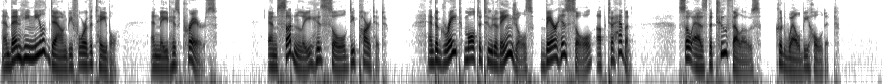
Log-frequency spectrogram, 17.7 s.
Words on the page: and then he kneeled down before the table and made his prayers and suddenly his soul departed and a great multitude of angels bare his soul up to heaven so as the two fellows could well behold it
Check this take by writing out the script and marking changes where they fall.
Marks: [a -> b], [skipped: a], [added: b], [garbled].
and then he kneeled down before the table and made his prayers and suddenly his soul departed and a great multitude of angels bare his soul up to heaven so as the two fellows could well behold it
